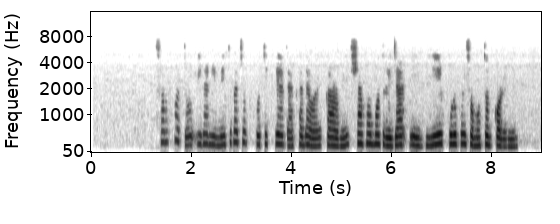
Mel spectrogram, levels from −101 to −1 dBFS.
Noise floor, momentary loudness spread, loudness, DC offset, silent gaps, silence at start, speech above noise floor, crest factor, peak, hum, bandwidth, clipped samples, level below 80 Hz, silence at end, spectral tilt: -75 dBFS; 10 LU; -19 LUFS; under 0.1%; none; 1.4 s; 57 dB; 18 dB; -2 dBFS; none; 7.2 kHz; under 0.1%; -64 dBFS; 0.5 s; -7.5 dB/octave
